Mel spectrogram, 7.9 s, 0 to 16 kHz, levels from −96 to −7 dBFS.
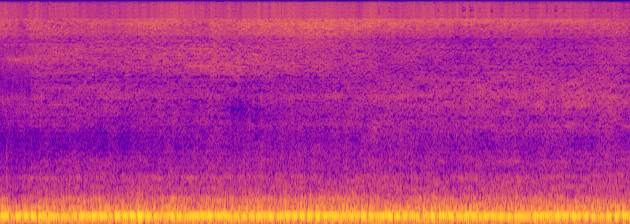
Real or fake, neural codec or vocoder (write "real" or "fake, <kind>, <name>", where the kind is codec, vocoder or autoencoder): fake, codec, SNAC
